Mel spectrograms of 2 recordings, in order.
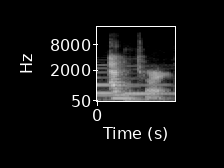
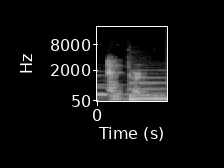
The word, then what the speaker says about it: anchor: It's written with ch but the ch is pronounced k. Anchor. Anchor.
